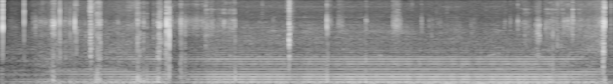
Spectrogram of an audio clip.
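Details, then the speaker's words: Class H power amplifier: steady low mains hum with overtones and a few handling clicks, hum rises and falls with the volume setting; fault traced to the amplifier with burnt components. "otomatis permasalahan bisa dari instalasi kabel menjadi sahabat-sahabat bisa dengarkan untuk suara dengung Hanya seperti ini"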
